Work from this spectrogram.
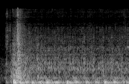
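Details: Motorcycle single-cylinder engine, already fairly warm, started for carburetor tuning: slow, lumpy idle with soft low thuds; idle speed too low and needs raising before tuning.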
